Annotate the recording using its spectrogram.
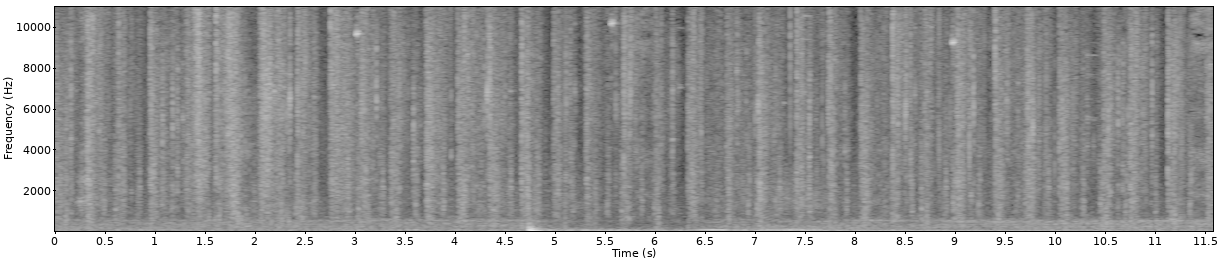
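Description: Footsteps crunch steadily on snow and gravel.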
